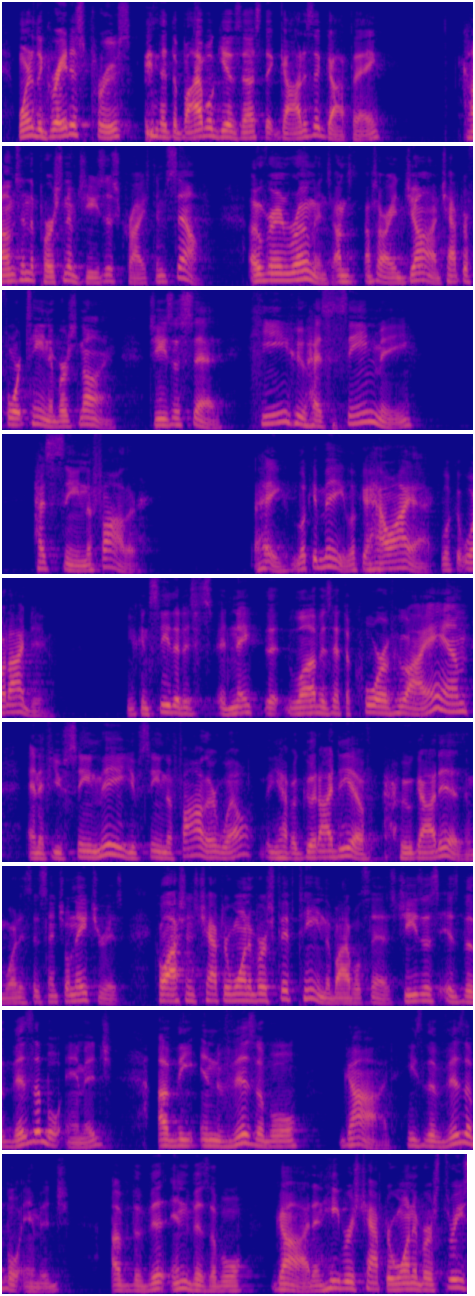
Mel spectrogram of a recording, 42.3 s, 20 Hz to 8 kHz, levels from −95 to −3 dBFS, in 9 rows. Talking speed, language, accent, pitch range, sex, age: 185 wpm, English, American, 115-150 Hz, male, 40-59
